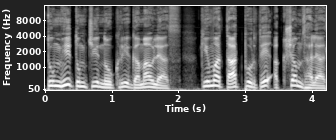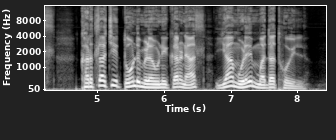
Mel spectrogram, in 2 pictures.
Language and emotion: Marathi, neutral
